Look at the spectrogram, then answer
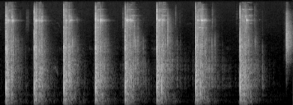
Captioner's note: hammering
